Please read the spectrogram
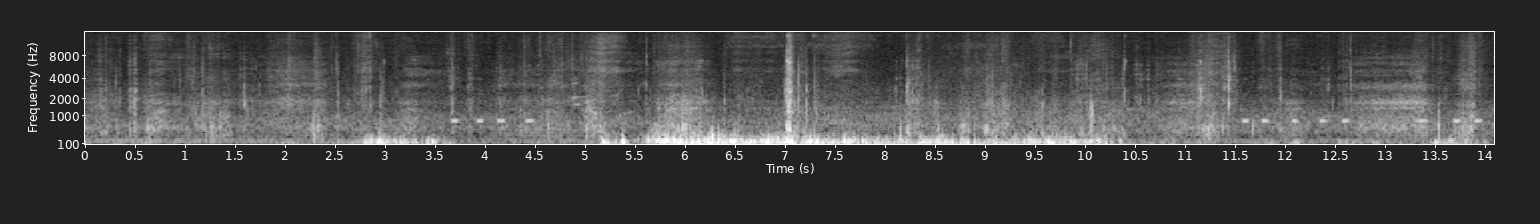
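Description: Spade digging and scraping in dry, stubbly field soil, loudest for about five seconds in the middle with a sharp knock in it. A faint, rapid electronic beeping from the metal detector sounds briefly a few seconds in and again near the end as the target is checked.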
